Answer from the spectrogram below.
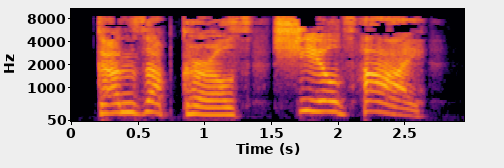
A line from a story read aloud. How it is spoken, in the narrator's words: Red Tooth shouted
